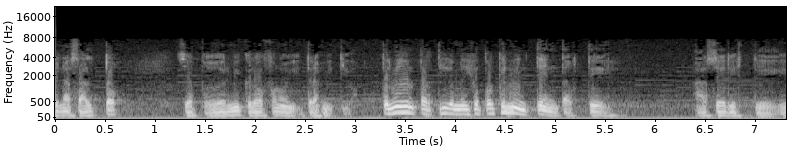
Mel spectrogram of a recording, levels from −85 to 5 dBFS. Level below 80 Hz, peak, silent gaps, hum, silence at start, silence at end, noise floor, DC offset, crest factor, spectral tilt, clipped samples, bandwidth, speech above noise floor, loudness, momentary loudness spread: -30 dBFS; -2 dBFS; none; none; 0 s; 0 s; -37 dBFS; 3%; 12 dB; -9 dB/octave; under 0.1%; 7.4 kHz; 26 dB; -13 LUFS; 12 LU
